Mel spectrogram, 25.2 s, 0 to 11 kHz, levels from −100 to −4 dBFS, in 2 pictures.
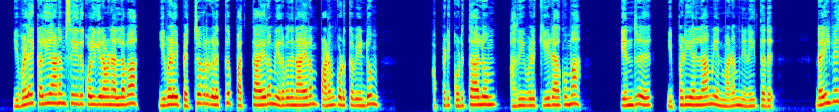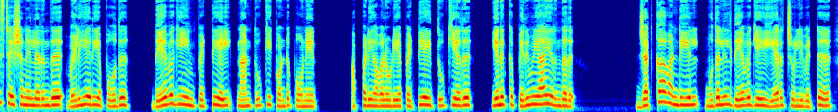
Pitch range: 180-220 Hz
